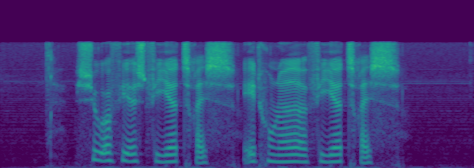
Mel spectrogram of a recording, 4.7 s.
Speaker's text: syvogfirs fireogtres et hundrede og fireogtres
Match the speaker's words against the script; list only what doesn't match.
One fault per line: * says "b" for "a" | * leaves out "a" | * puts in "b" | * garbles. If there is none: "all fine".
all fine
